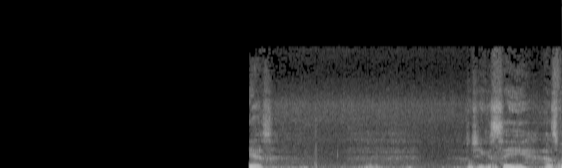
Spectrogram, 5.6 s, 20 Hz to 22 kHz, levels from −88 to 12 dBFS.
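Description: From the very start to about 2.50 s there's an audio dropout to silence: pure silence, no room tone at all, then the sound kicks in already mid-flow. Most likely the input was lost, say a disconnected device or a stray mute, while recording carried on.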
